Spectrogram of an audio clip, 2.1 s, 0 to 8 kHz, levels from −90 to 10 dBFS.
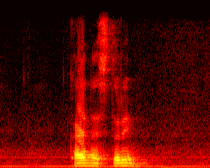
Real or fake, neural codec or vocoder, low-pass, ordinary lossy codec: real; none; 7.2 kHz; none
